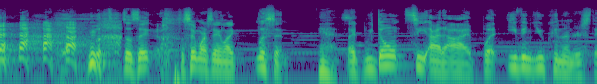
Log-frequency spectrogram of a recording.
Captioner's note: laughing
